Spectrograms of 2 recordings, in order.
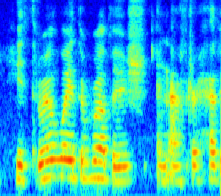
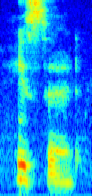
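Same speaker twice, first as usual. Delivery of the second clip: ordinary delivery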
